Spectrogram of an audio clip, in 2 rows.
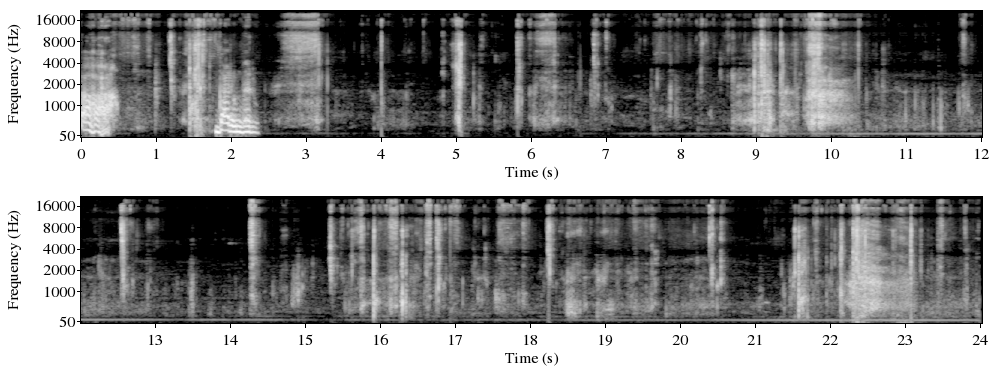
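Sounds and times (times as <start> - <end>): chewing food: 0.4 - 1.8, 2.8 - 24.0
mouth clicks and smacks: 1.2 - 2.0.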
